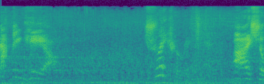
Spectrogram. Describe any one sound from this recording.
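A magic spell crackles and bursts.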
